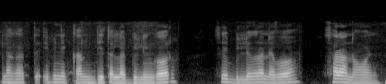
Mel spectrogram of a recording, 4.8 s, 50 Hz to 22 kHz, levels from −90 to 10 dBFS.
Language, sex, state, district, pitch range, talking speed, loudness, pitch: Chakma, male, Tripura, Dhalai, 130-145 Hz, 185 wpm, -18 LUFS, 135 Hz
